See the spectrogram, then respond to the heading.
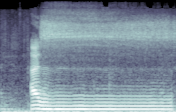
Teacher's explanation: Dia nggak ada nafas, nggak ada nafas, tapi ada suara. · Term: majhurah rikhwah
